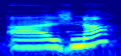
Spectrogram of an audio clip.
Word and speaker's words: ajna: And it's pronounced ajna.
